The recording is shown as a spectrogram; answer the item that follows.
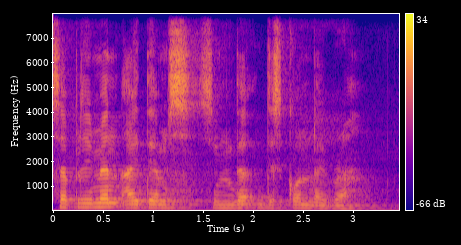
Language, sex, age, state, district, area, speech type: Manipuri, male, 18-30, Manipur, Kakching, rural, read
